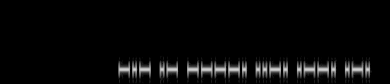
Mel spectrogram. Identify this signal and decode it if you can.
Morse code, heard as a keyed tone, about 36 wpm, 700 Hz. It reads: KA9FPR
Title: USA Call Signs - 6 Characters - 3x Character Spacing - 35wpm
